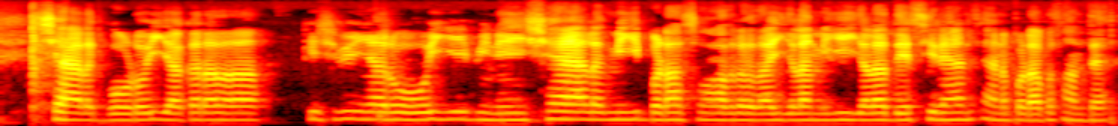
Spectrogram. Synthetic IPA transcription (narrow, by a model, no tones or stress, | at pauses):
ʃɛːlɡoːɽoːiːjaːkəɾãːd̪aː | kɪt͡ʃʰbiːjãːɾoːiːeːp̬iːneːiʃɛːlmĩːibəɽaːsʋaːd̪ləɡd̪aːid͡ʒəlaːmĩːɡiːd͡ʒaːlaːd̪eːɾsiːɾɛːnsɛ̃ːnbəɽaːpəsənd̪ɛː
